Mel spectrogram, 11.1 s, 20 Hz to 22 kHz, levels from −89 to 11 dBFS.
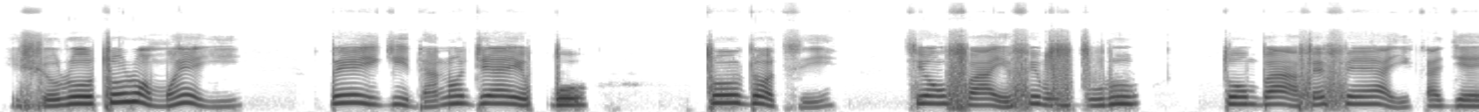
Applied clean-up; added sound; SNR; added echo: none; none; none; none.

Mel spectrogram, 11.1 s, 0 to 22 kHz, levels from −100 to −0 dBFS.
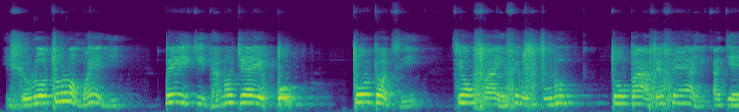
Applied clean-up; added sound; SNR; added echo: none; none; none; reverberation time 0.6 s.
